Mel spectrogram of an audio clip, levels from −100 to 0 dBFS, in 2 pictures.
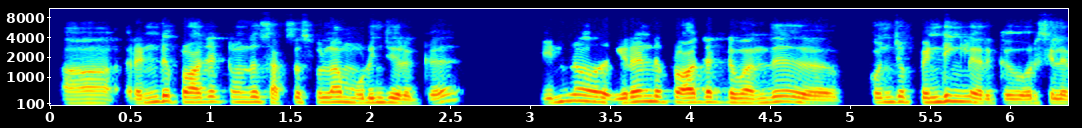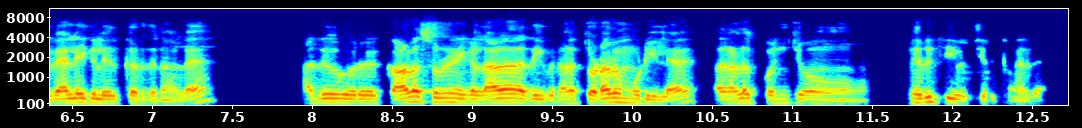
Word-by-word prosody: ஆ - - -6 0.4
2 165 +8 +1
project 170 +2 +1
வந்து 170 +1 -1
சக்ஸஸ்ஃபுள்ளா 160 +1 -2
முடிஞ்சிருக்கு. 140 -4 -1 0.7
இன்னும் 185 +1 +2
2 180 +2 +4
ப்ராஜெக்ட் 155 +1 +4
வந்து 160 +7 -1 0.6
கொஞ்சம் 165 +2 -2
பெண்டிங்ல 175 +2 +2
இருக்கு, 130 +1 -4
ஒரு - - -3
சில 135 -1 +1
வேலைகள் 140 -1 +2
இருக்குறதுனால. 115 -2 -5 0.8
அது 140 +1 -1 0.2
ஒரு 130 0 +1 0.2
கால 135 - +6
சூழ்நிலைகளால 145 -2 +3
அது 130 - 0
இப்ப 125 0 -6
என்னால 135 +2 -2
தொடர 145 +2 +6
முடியல. 120 -3 -2 0.2
அதனால 130 +3 0
கொஞ்சம் 130 -2 -4 0.5
நிறுத்தி 160 0 0
வச்சிருக்கேன் - - -12
அதை. - - -12
145 Hz, 145 wpm, -23 LUFS, 130-165 Hz, 0.8 s, கால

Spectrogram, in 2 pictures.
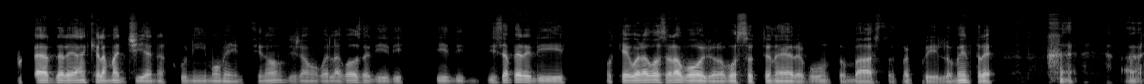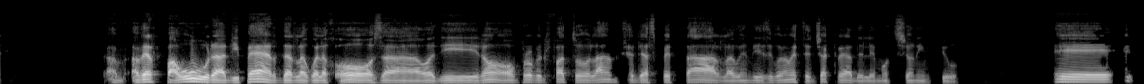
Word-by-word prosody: fa - - -16
perdere 95 -1 0
anche 100 +1 -3
la 90 - +2
magia 90 -2 -4
in 75 - -15
alcuni 85 -1 -13
momenti 80 -3 -10
no, 95 +3 -7
diciamo 80 -2 -12
quella 85 0 -8
cosa 90 -2 -5
di 80 0 -10
di 80 0 -12 0.3
di 85 -2 -9
di 90 +1 -14 0.2
di 90 - -13
sapere 100 +1 -1
di: 85 -1 -6 0.4
"Okay, 90 - -5
quella 95 +2 +2
cosa 100 -2 0
la 100 - +3
voglio, 90 -5 +1
la 75 - -3
posso - - -3
ottenere" 80 -4 -3
punto, 75 -1 -11
basta, 75 +1 -5
tranquillo. 70 0 -10
Mentre, 95 +3 -3 0.6
eh, - - -8 0.6
a - - -9 1.1
av 90 - -7
aver 115 +2 +7
paura 110 -3 +8
di 95 +1 -1
perderla 95 -7 +5
quella 90 0 +2
cosa 90 -4 +3
o 90 +1 +1
di 90 0 -1
no, 105 - +1
o 95 -3 0
proprio 100 +1 -3
il - - -19
fatto 105 -2 -3
l'ansia 105 0 -5
di 105 - -5
aspettarla, 100 -3 -3
quindi 90 0 -7
sicuramente 95 +3 -7
già 105 +8 -7
crea 95 -2 -5
delle 85 -1 -8
emozioni 85 +2 -11
in 85 - -14
più. 75 -4 -10 1.0
E 115 -2 +3
c - - -13
90 Hz, 155 wpm, -21 LUFS, 85-100 Hz, 1.1 s, paura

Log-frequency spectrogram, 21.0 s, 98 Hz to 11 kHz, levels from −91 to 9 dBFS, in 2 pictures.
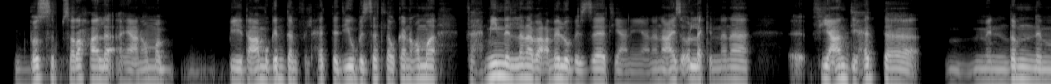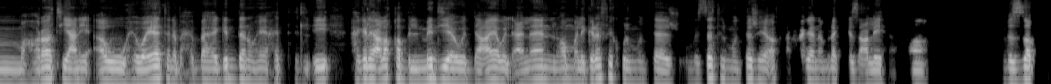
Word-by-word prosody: بُص 125 +5 0
بصراحة 135 0 +1
لأ، 130 -2 +1
يعني 110 -2 -2
هُم 120 -2 -5 0.6
بيدعموا 120 +1 +2
جدًا 130 -1 +1
في 110 - -28
الحتّة 110 - -4
دي 125 +3 +1
وبالذات 130 +1 +1
لو 120 - +1
كانوا 130 0 -2
هُم 135 0 +4 0.3
فاهمين 160 +3 +5
اللي 140 0 +4
أنا 140 - +6
باعمله 135 +1 +4
بالذات 115 +1 -1
يعني، 100 -2 -11
يعني 100 +3 -13
أنا 115 - -4
عايز 120 - 0
أقول 135 0 +4
لك 130 - -1
إن 120 - -10
أنا 125 -1 -3 0.4
آآ، 435 0 -10
في 140 -1 +1
عندي 135 -3 +4
حتّة 125 -5 0 0.3
م 105 -1 -18
من 115 -1 -6
ضمن 130 -2 +1
مهاراتي 110 +3 0
يعني 120 0 +2
أو 115 0 +1
هوايات 125 +3 +4
أنا 120 - -4
باحبها 120 +1 -4
جدًا 130 +2 -1
وهي 120 0 -6
حتّة 120 -2 -14
الإيه، 130 +1 0 0.2
حاجة 125 +2 0
ليها 135 - +6
علاقة 135 -1 +3
بالMedia 130 +3 +2
والدعاية 115 +2 +1
والإعلان 125 +1 -1
اللي 120 -1 -9
هُم 125 0 -4
الGraphic 140 +5 0
والmontage 115 -6 -6
وبالذات 120 +6 -2
الmontage 125 +1 -4
هي 125 - -2
أكتر - - -9
حاجة 130 - 0
أنا 120 0 -6
مركّز 120 -2 -7
عليها 105 +2 -1 0.3
آه، 105 -1 -3 0.8
بالضبط. 120 +2 +1
125 Hz, 185 wpm, -25 LUFS, 115-130 Hz, 0.8 s, أنا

